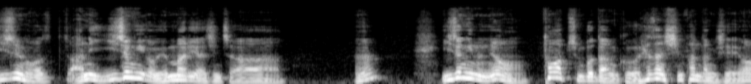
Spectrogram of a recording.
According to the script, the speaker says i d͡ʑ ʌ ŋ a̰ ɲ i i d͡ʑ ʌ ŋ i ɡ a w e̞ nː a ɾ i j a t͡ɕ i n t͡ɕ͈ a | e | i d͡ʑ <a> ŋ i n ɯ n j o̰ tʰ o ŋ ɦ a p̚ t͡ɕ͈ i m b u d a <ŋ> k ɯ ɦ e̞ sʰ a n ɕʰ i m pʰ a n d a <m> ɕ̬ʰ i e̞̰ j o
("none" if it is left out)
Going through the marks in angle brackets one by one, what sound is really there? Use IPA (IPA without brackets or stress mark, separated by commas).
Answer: ʌ, ŋ, ŋ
